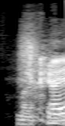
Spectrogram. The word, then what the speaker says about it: Mulcahy: Mulcahy.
